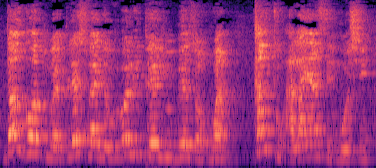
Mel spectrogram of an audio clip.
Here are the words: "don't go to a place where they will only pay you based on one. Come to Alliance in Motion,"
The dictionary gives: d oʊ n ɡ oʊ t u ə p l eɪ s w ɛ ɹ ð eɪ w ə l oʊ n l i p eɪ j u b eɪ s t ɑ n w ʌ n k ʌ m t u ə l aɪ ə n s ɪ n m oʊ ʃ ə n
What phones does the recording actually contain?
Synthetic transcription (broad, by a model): d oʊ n ɡ oʊ t u ə p l eɪ s w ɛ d eɪ w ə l oʊ n l i p eɪ j u b eɪ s ɑ n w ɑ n k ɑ m t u ə l aɪ ə n s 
